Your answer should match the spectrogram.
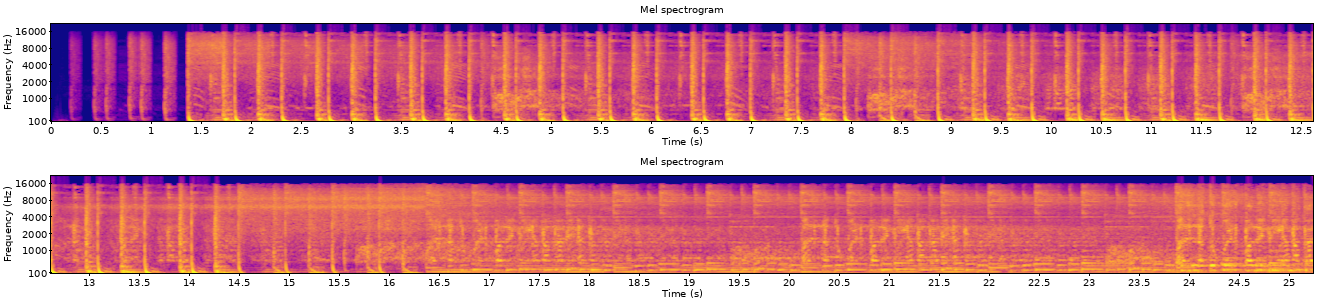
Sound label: Latin House Redrum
